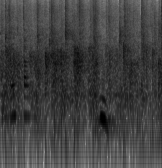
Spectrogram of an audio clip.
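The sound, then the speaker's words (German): An audience at a German-language discussion event applauds two guests, with dense, steady clapping and a voice briefly heard over it. “Ich bitte um einen herzlichen Applaus für die beiden Gäste.”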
